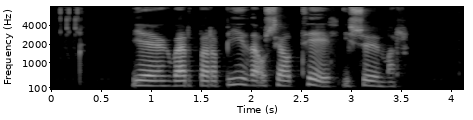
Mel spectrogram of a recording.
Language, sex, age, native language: Icelandic, female, 40-49, Icelandic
